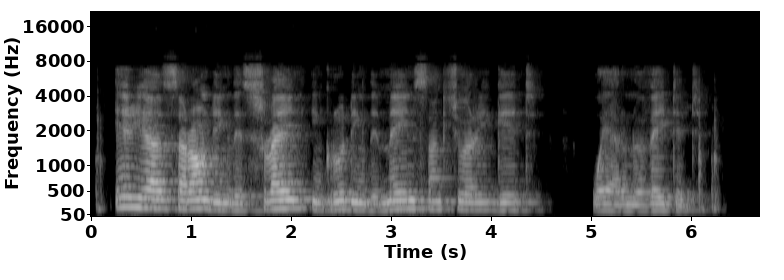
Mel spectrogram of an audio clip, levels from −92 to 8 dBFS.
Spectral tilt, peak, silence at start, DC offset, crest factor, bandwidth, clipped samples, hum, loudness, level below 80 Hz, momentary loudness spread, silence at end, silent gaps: -5 dB/octave; -10 dBFS; 0.05 s; under 0.1%; 20 dB; 8 kHz; under 0.1%; none; -29 LUFS; -80 dBFS; 15 LU; 0.4 s; 4.64-4.72 s, 4.84-5.02 s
